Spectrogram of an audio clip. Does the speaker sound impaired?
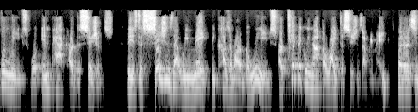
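No.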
